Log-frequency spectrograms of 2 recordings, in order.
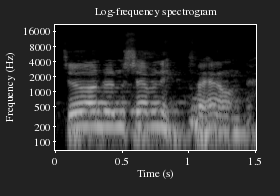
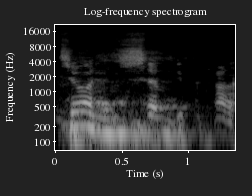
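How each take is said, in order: First: Said in the usual way. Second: Laughing through the bid call; chuckling as he repeats the price, softer; can't hold back a laugh mid-call. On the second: Real, not acted. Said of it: "we can laugh".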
